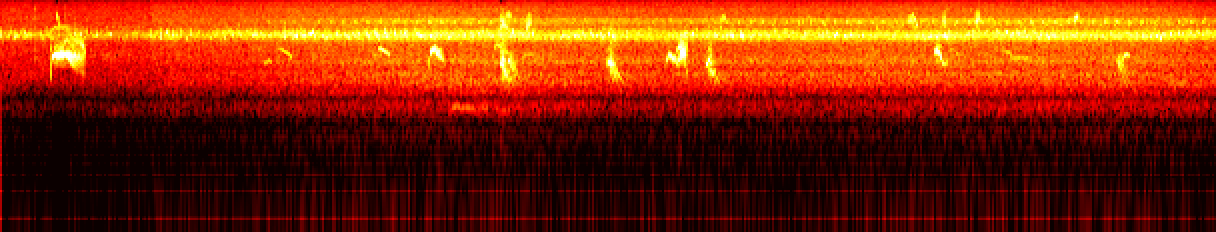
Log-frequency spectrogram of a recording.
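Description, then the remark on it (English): Many short, high squeaks and thin whistled peeps from thousands of night-migrating birds passing overhead, scattered irregularly, mostly faint with one louder call near the start, over a steady shrill cricket drone in a quiet hayfield in central New York State at night. “This clip is from a six-hour recording of squeaks, whistles, and peeps from thousands of birds passing over a hayfield in central New York State.”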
